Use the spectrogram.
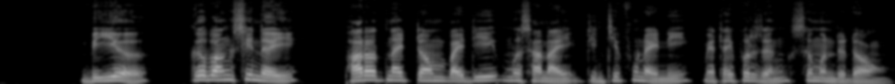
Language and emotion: Bodo, neutral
